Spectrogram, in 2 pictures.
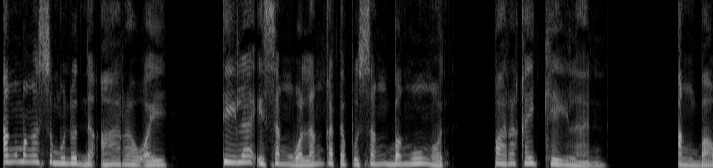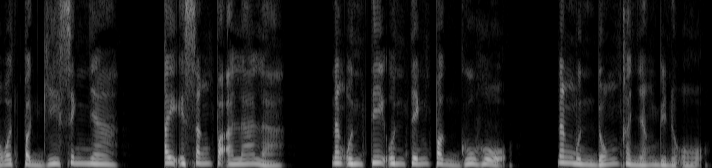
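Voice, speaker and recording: A woman's voice: mid-range voice, expressive, measured pace, darkish tone, no echo, clean studio sound. A woman narrating a scripted dramatic audio story.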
